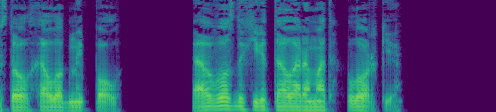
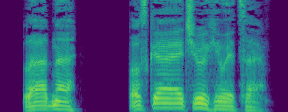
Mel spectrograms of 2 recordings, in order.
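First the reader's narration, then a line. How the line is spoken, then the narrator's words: Breathed out. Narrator (Russian): выдохнул первый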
